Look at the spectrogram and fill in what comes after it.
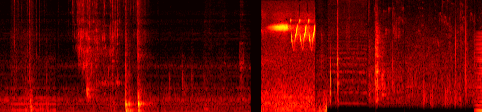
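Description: Cut-together clips of light handling clicks and faint water sounds. About five seconds in, a louder burst of hiss carries a quick run of high bird chirps.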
